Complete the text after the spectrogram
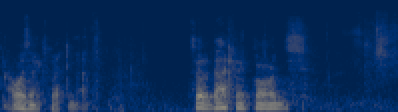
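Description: Playing cards shuffle and rustle as a hand picks them up.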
